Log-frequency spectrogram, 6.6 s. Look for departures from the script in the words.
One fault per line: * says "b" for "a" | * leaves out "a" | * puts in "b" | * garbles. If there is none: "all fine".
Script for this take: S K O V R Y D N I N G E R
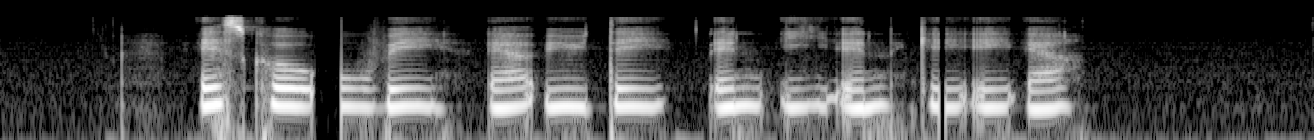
all fine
